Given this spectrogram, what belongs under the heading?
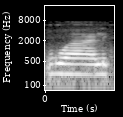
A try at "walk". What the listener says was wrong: Remember that the letter L doesn't sound walk and cycle.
